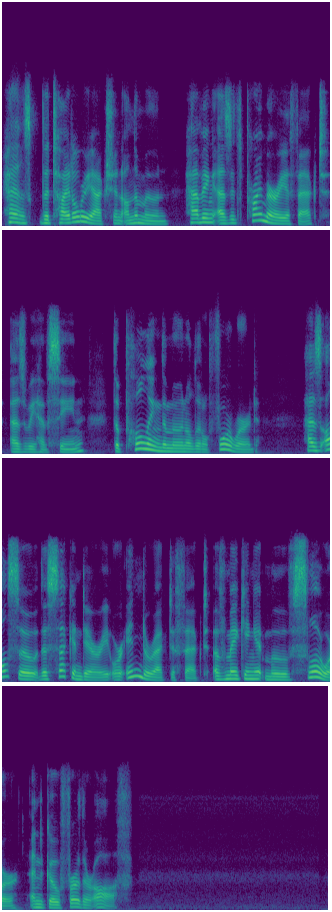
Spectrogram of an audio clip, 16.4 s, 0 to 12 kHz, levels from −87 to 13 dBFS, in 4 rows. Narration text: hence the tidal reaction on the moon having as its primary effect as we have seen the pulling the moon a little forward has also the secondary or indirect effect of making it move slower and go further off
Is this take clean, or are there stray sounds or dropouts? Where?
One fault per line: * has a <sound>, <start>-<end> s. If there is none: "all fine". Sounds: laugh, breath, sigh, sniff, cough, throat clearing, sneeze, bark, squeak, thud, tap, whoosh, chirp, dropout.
all fine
